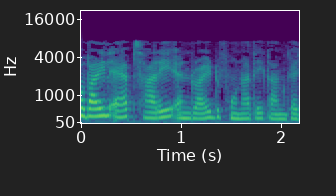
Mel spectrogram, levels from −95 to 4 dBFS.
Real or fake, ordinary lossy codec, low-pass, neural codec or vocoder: real; none; 7.2 kHz; none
